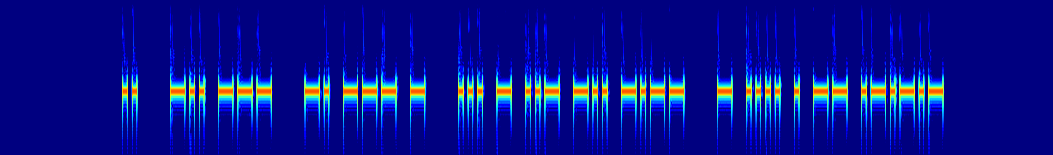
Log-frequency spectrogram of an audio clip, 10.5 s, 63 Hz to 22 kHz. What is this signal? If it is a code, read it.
Morse code, heard as a keyed tone, about 25 wpm, 700 Hz. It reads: I DO NOT STUDY THEM.
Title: Sentences from Top 1000 Words - Review Part 1 - 25wpm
